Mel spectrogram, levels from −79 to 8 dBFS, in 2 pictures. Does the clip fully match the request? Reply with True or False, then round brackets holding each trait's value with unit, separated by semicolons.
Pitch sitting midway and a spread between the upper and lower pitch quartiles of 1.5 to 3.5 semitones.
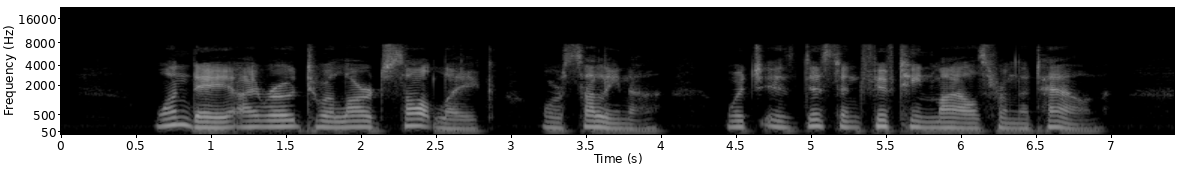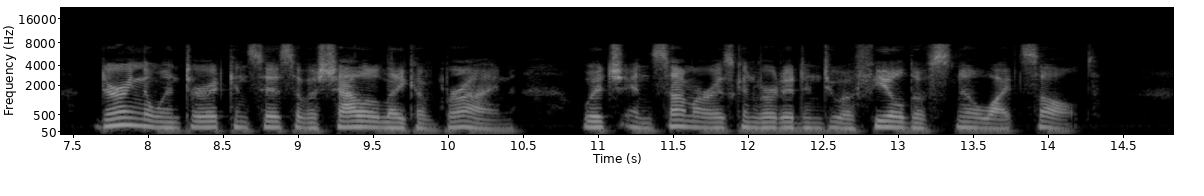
True (145 Hz; 3.0 semitones)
